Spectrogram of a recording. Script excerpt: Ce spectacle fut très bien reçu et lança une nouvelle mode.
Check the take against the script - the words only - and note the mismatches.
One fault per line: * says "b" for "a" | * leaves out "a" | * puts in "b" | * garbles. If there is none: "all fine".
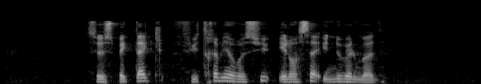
all fine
